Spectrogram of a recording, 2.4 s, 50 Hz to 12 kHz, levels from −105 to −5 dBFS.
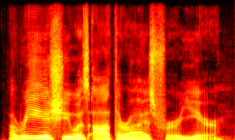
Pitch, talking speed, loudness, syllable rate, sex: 150 Hz, 180 wpm, -16 LUFS, 5.2 syllables/s, male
